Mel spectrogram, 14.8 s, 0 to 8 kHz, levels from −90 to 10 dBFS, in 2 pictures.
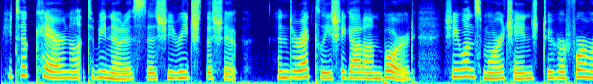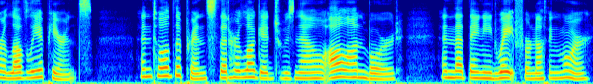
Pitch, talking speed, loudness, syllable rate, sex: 220 Hz, 190 wpm, -17 LUFS, 4.8 syllables/s, female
